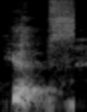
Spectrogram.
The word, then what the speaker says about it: HYIP: co-workers to invest in these amazing Vehicles called hips which is spelled hyip not hi high yield investment platform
